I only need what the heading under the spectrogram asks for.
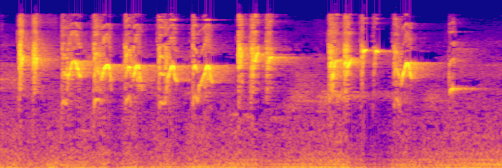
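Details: Young male Brown-throated Sunbird lure for caged birds: dense, high-pitched chirps and short whistles delivered in two lively bursts, closing with a lower trailing note.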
